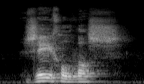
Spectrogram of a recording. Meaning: the substance sealing wax
- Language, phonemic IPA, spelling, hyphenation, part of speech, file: Dutch, /ˈzeː.ɣəlˌʋɑs/, zegelwas, ze‧gel‧was, noun, Nl-zegelwas.ogg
